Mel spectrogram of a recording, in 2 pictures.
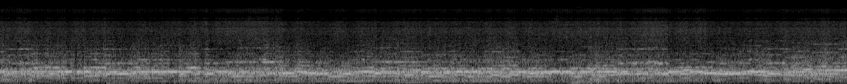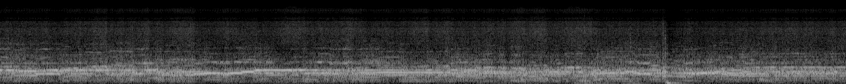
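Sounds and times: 
jamming music on the radio: 0.0 - 16.9.

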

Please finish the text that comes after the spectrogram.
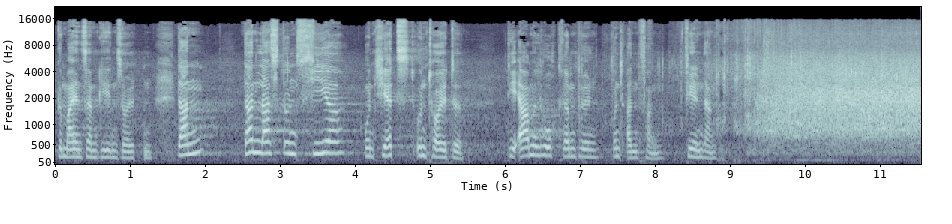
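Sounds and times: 
speech: 0.0 - 9.1
party conference delegates applauding after the party leader's speech: 9.1 - 11.5.

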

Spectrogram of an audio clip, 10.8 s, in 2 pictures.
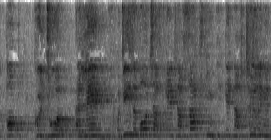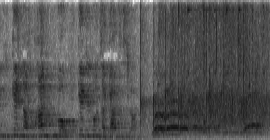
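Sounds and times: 
speech: 1.1 - 9.0
deafening audience applause at the opening of a pop culture event: 8.2 - 10.8
people cheering: 8.4 - 10.8.

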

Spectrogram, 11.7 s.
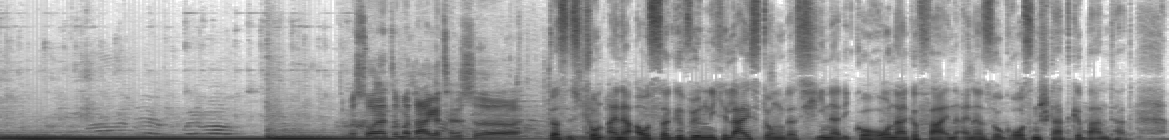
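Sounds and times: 
huge bell struck with hanging wooden log: 0.0 - 9.3
speech: 3.6 - 11.6.

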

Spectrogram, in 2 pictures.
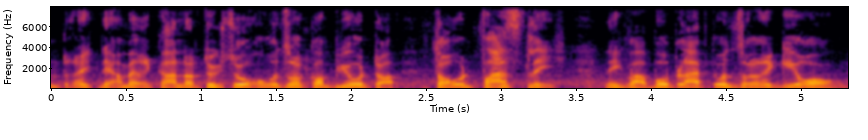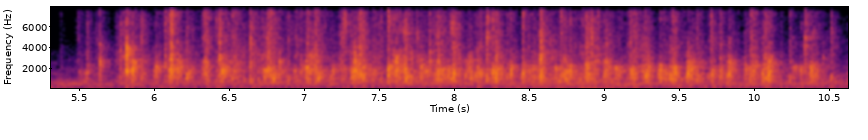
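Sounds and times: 
speech: 0.1 - 5.7
audience applause: 5.5 - 10.6.

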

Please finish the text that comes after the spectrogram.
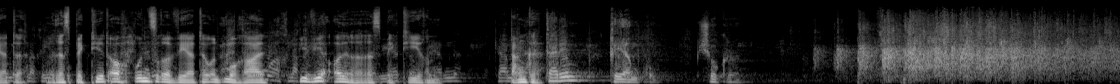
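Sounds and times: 
speech: 0.0 - 7.5
Egyptian journalists applauding at a press conference: 8.1 - 11.1.

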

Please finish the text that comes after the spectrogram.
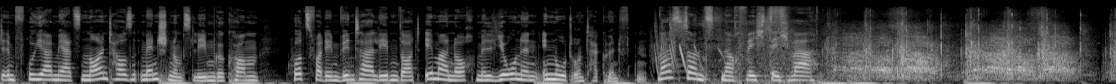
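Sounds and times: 
speech: 0.0 - 8.7
crowd of party supporters cheering and shouting: 8.2 - 11.1.

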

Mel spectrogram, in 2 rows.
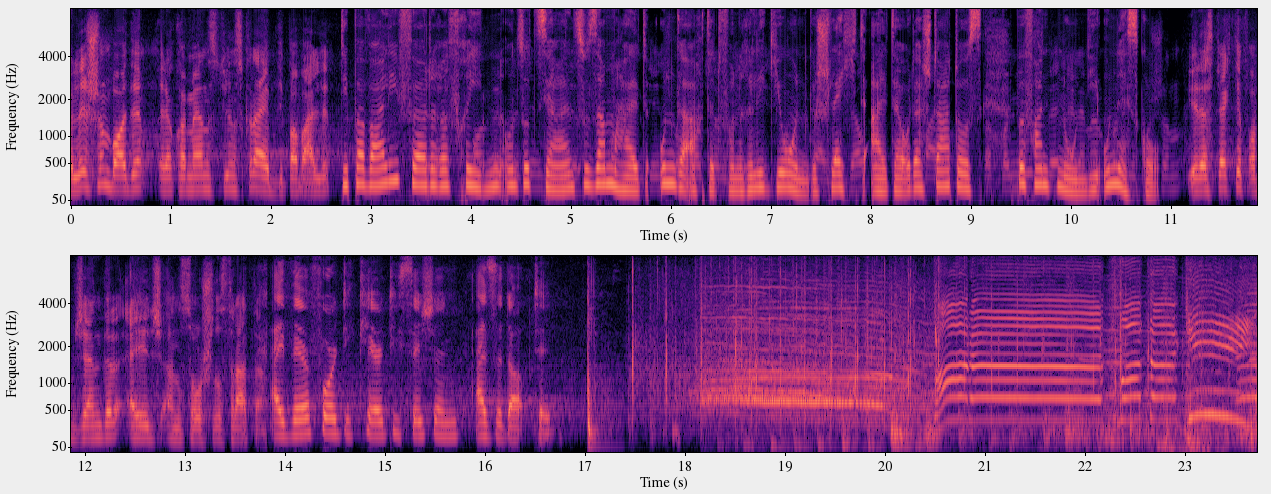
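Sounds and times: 
speech: 0.0 - 16.8
sharp knock: 17.0 - 17.4
delegation cheering and shouting in jubilation: 18.0 - 23.7
lively overlapping voices: 18.2 - 23.7.

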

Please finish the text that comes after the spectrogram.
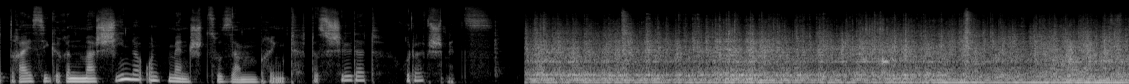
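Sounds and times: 
speech: 0.0 - 7.8
concrete mixers grinding: 5.3 - 11.2.

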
